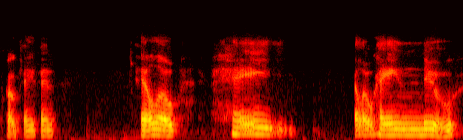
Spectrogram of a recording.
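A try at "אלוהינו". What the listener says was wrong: yes, nice.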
